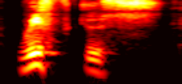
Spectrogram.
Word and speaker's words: Virtus: And there is Virtus God, an actual Latin pronunciation of Virtus. We can call it that in English language, but in Latin it was Virtus, with that pronunciation.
